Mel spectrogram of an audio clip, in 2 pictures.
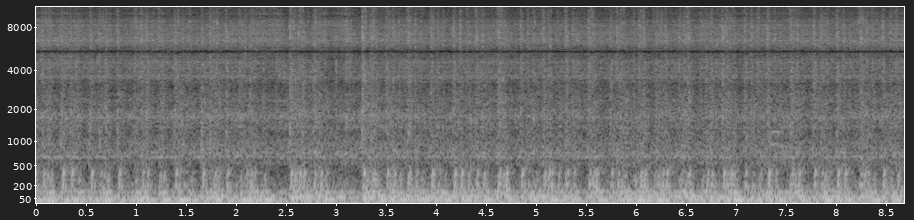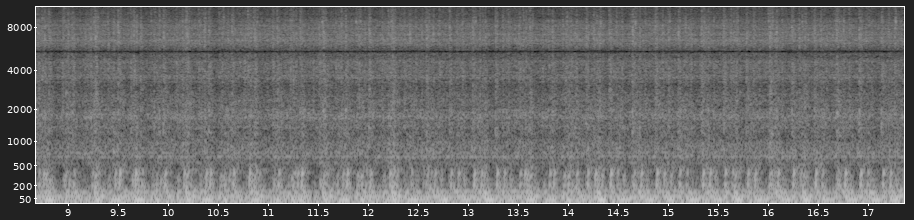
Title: Craig's Ford 289 Motor misfiring !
